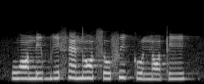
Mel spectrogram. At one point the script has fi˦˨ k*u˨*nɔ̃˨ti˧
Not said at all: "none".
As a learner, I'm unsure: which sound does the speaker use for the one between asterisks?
u˨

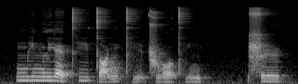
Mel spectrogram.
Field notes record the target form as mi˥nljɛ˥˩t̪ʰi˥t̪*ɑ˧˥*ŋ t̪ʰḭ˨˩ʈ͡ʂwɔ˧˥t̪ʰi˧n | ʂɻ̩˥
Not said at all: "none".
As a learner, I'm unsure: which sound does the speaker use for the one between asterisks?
ɑ˧˥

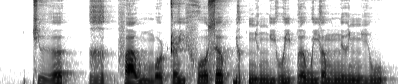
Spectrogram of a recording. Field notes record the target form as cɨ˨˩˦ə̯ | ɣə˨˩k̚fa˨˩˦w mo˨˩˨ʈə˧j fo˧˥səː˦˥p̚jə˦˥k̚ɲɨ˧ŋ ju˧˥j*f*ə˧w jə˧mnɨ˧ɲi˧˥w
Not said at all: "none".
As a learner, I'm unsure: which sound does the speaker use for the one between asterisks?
ɓ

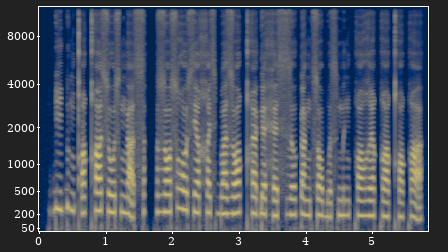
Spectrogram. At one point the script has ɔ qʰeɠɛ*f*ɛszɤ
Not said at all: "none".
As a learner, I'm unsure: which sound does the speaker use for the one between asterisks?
h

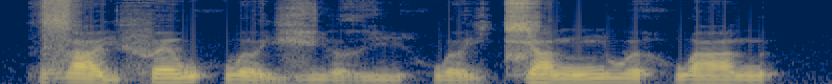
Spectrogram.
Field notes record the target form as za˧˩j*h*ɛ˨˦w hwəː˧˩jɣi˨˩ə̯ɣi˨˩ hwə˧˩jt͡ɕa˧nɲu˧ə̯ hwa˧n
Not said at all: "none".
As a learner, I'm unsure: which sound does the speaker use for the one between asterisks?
f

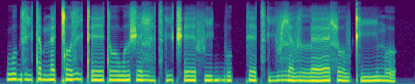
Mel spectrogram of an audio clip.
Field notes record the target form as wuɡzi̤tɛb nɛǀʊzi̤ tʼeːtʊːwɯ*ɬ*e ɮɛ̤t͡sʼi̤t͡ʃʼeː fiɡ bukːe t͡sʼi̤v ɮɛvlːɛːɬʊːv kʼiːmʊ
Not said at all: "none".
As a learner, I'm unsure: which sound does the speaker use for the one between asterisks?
ʃ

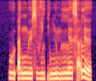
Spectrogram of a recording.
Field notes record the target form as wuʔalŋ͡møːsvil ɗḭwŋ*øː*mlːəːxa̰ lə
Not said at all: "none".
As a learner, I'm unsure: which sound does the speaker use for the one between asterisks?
ø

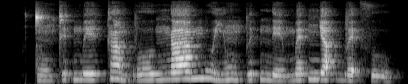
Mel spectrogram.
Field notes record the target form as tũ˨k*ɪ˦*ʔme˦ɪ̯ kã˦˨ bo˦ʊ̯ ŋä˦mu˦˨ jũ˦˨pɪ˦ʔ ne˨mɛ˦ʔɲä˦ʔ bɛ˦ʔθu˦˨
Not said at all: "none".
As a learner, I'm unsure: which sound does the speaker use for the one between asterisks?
ɪ˦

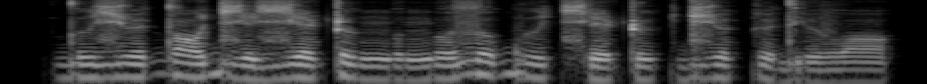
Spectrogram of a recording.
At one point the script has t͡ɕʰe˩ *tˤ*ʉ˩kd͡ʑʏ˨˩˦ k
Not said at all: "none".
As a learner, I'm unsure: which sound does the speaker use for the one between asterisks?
ʈ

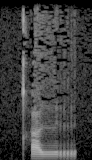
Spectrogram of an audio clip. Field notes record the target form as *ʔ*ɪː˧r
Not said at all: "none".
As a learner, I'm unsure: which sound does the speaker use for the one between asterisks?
qʰ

